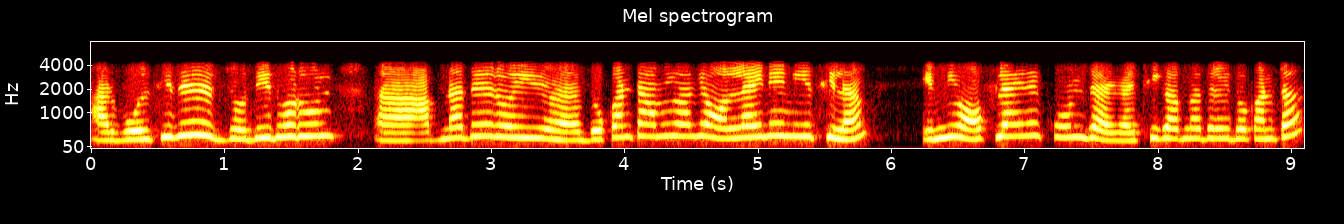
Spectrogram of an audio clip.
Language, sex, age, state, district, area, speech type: Bengali, female, 18-30, West Bengal, Kolkata, urban, conversation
